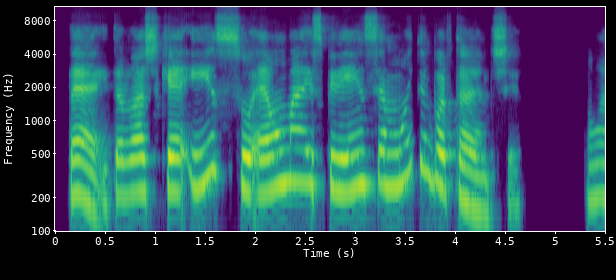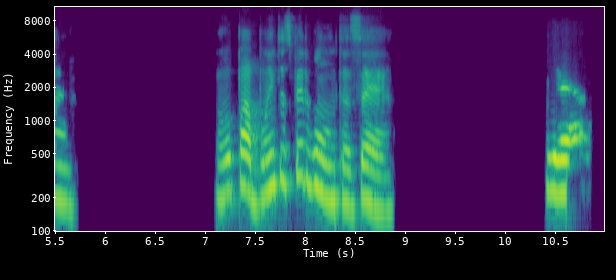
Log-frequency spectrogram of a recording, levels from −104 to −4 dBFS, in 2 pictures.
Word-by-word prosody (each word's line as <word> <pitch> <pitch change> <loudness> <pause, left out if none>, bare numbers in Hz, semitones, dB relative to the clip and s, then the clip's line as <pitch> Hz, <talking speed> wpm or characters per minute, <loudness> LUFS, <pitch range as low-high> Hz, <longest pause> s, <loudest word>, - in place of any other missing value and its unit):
né, 210 -6 +1
então 210 +4 -5
eu 220 - -1
acho 230 +1 0
que 235 - +2
é 230 +3 +3
isso 300 -1 +2
é 220 0 +2
uma 270 +3 +1
experiência 255 +1 0
muito 275 +10 -2
importante, 185 - -2 0.6
não 200 +1 -9
é? 200 - -4 1.6
Opa, 225 +4 +2
muitas 245 +8 -2
perguntas, 205 - -2
é. 165 -6 -1 1.6
E - - -3
é 220 +1 +4
230 Hz, 110 wpm, -23 LUFS, 205-260 Hz, 1.6 s, é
